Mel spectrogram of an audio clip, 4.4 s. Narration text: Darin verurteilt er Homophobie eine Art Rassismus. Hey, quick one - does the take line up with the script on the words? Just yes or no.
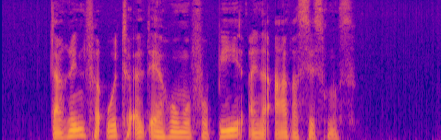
yes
